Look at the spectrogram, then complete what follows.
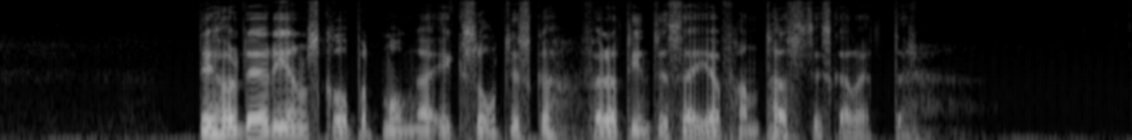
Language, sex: Swedish, male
